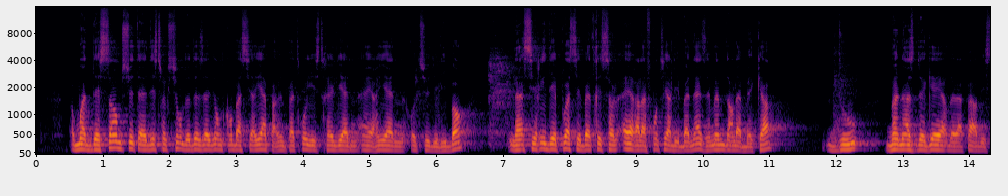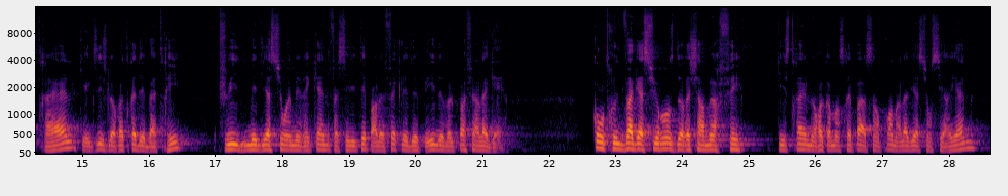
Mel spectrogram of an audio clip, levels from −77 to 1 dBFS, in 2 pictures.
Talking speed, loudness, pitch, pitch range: 180 wpm, -28 LUFS, 120 Hz, 110-130 Hz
